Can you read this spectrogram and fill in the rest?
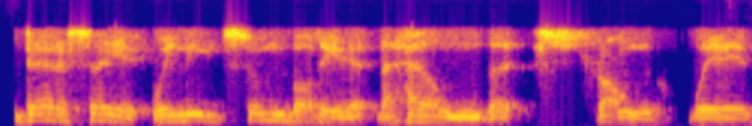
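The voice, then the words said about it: Yorkshire English accent. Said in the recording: “I'm from Yorkshire, you can probably tell with my accent... I didn't think you were Welsh... I didn't think you sounded like you were from the Valleys”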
